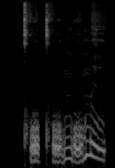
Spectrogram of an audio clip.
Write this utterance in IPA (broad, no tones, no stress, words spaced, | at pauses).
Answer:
kʰṵkʰṵ ŋṵmi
